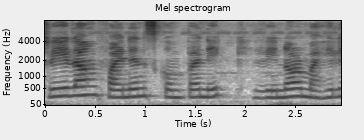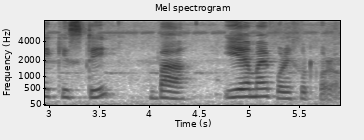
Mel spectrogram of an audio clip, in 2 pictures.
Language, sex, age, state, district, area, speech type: Assamese, female, 45-60, Assam, Tinsukia, urban, read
